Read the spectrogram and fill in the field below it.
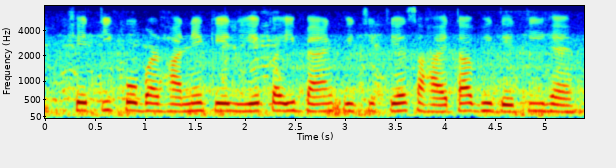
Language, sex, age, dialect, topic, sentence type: Hindi, female, 18-24, Hindustani Malvi Khadi Boli, agriculture, statement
